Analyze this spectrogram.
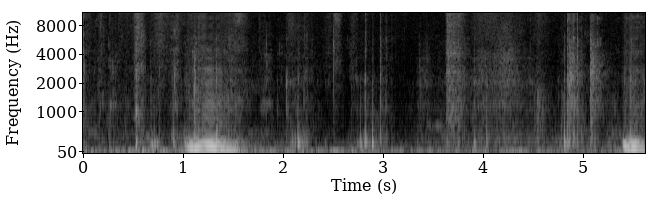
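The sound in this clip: A molded vegan chocolate bar is chewed, giving faint crunchy bites and small wet mouth clicks. A couple of short, louder hummed voice sounds break in.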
